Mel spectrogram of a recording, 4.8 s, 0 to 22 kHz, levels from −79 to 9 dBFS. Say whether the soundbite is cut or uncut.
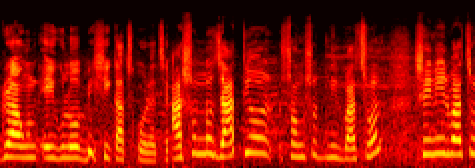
cut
